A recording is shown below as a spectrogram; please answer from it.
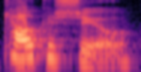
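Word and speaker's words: Calcasieu: you've already broken it down so i can pronounce it thank you kalka shoe that the map in the kalka shoe parish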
